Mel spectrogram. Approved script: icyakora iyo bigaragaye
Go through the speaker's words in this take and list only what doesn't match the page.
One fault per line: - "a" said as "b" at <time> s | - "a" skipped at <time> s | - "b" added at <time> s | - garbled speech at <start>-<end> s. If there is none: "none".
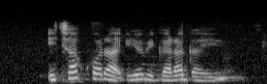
none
